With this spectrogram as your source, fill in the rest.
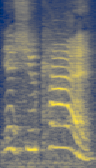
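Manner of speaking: a slow knowing contradiction; sarcastic retort. Retold or imitated. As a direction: drag it out, dripping with disbelief. Retorting to the soundproof claim.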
